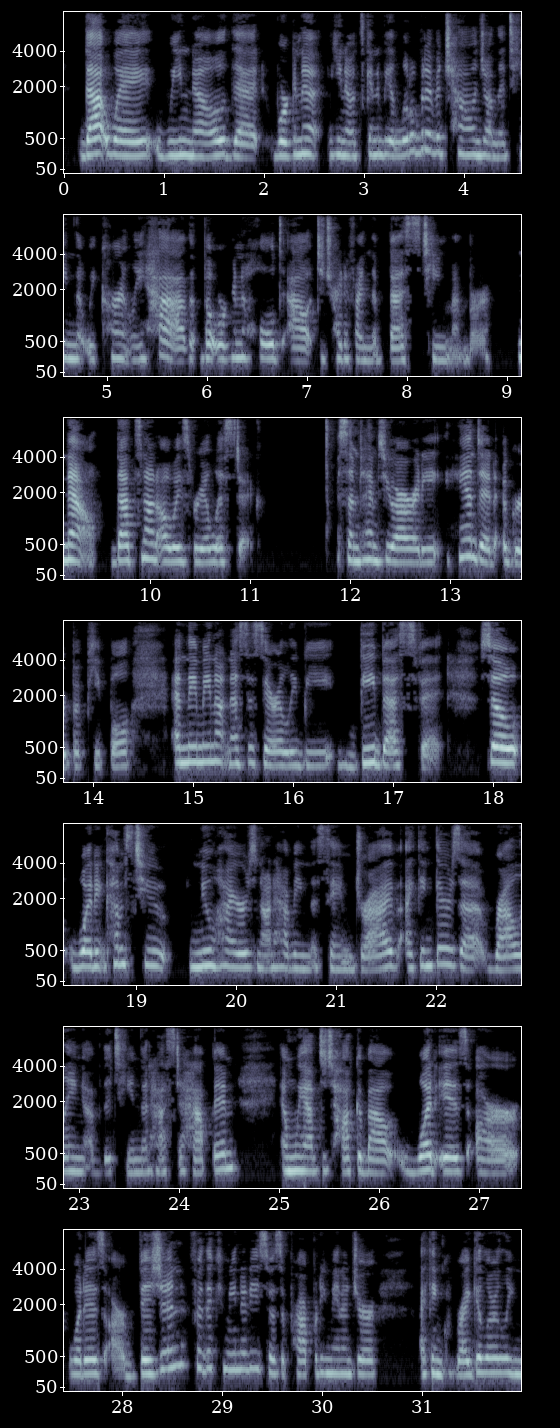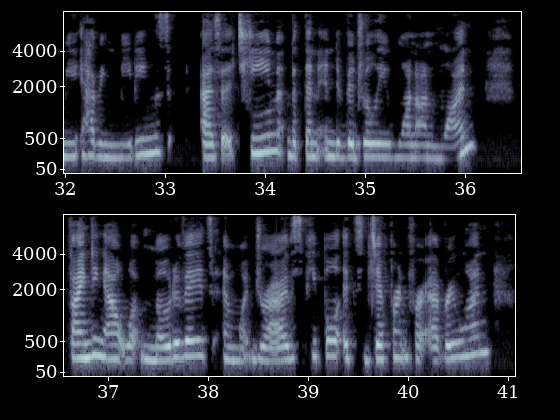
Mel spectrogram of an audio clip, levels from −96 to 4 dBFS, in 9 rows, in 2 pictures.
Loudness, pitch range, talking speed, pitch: -26 LUFS, 215-250 Hz, 195 wpm, 230 Hz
